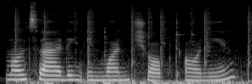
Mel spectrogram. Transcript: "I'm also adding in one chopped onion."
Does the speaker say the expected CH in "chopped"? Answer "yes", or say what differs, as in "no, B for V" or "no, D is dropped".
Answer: no, SH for CH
